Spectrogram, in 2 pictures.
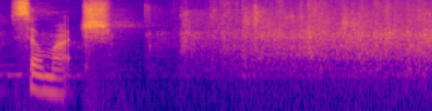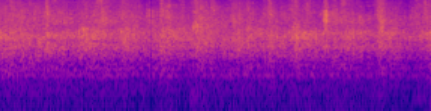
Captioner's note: applause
